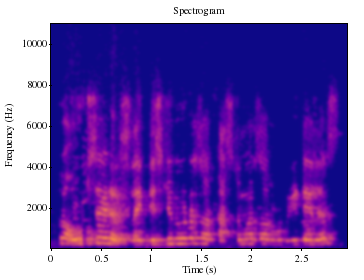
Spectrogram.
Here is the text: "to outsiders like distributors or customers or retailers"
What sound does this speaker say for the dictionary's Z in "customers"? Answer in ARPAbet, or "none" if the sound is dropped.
S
